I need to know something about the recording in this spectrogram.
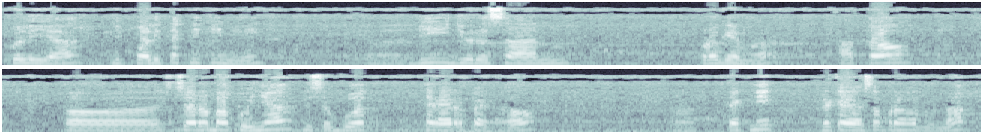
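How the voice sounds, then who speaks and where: A man's voice: high voice, steady tone, a little slow, long pauses, poor audio. A young man, a college student, giving a testimonial about himself and his studies. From Indonesia. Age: young adult. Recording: music over voice.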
